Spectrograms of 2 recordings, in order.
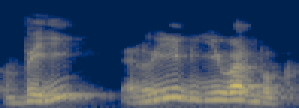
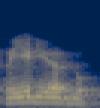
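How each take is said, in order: First: Higher, louder example read; emphatic example. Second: Said in the usual way. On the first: Shown as a demonstration. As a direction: announce the example sentence. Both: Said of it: "അടുത്തൊരു example".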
